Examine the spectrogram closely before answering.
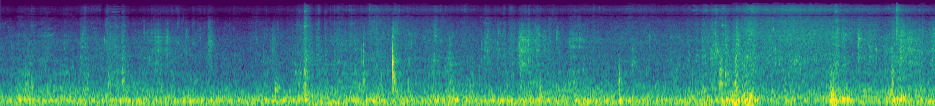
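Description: Sailboat under way: water rushing along the hull and wind buffeting the microphone, with scattered small clicks and knocks. There are a couple of louder low bumps about five and a half and six seconds in.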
